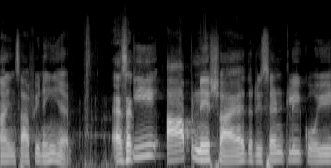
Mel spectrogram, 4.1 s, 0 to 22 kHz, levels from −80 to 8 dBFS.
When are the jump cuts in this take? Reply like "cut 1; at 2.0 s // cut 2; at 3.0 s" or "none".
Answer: cut 1; at 1.7 s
